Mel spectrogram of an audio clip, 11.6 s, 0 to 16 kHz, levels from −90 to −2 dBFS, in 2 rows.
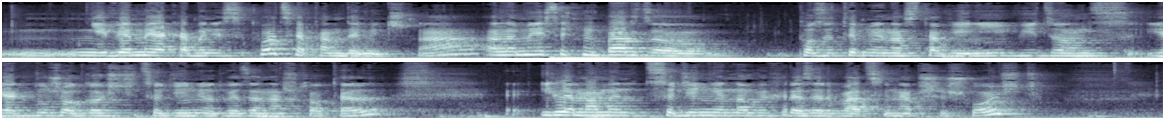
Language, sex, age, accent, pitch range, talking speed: Polish, male, 40-59, native, 150-185 Hz, 140 wpm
